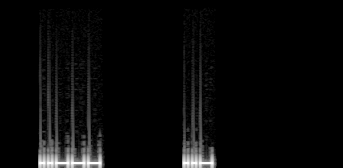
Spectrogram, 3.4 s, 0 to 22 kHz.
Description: Morse code, heard as a keyed tone, about 30 wpm, 700 Hz. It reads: 2 U
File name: Lesson 17d - Letter u - Two Characters 30wpm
